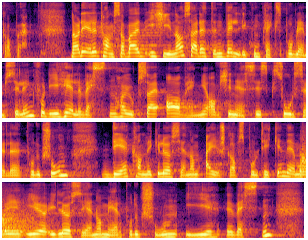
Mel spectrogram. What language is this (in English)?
Norwegian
